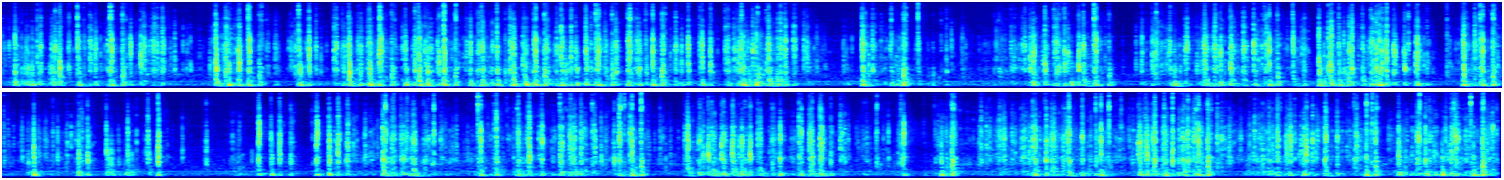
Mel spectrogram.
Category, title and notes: Sound effects > Other mechanisms, engines, machines
Keyboard Clicking Sounds
Buttons, Clicking, Computer, Electronic, Keyboard, Typing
